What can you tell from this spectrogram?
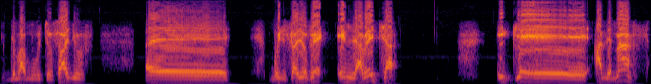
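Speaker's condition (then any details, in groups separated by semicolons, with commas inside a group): Down syndrome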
